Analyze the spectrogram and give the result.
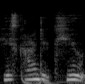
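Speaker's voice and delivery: whispered voice. Retelling what a friend said about the guy: imitating a whisper. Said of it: "She was literally whispering to me".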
